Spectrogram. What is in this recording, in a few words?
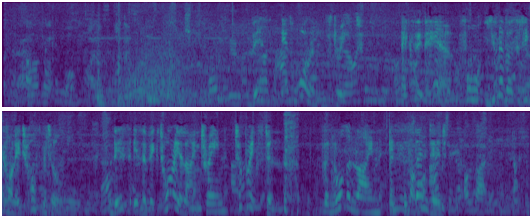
Line Victoria This Warren Street, Underground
